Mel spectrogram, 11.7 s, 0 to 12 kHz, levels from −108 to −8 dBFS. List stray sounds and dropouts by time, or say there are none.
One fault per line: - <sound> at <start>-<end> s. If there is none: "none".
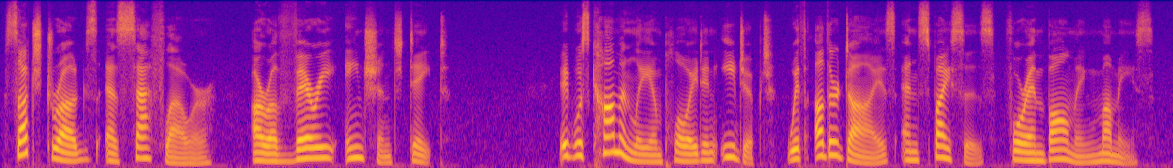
none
